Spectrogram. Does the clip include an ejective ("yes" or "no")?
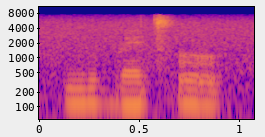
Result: yes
